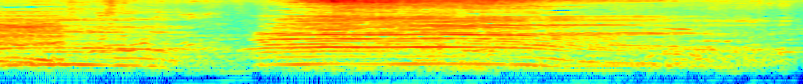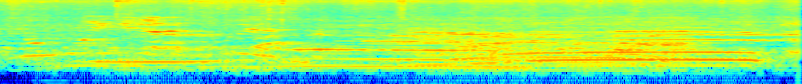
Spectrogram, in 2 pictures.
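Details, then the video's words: Relaxed heifer cow at an Indonesian animal market lowing in long, drawn-out moos with rich harmonics, two main calls across the stretch, over faint people's voices. "the cow is relaxed - 🔥🔥🔥 heifer cow"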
